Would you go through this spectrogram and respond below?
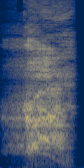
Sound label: Attack Effort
